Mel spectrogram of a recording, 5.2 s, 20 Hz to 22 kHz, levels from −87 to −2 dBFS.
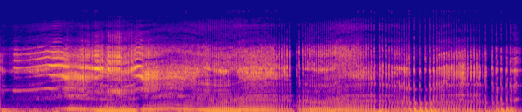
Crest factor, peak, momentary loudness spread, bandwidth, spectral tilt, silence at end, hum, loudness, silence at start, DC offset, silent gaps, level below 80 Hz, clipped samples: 24 dB; 0 dBFS; 15 LU; 11.5 kHz; -3.5 dB/octave; 0 s; none; -22 LUFS; 0 s; under 0.1%; none; -32 dBFS; under 0.1%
